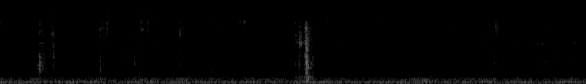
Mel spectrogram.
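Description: Faint soft clicks and rustling of a stack of football trading cards being flipped one behind another in the hands, with one sharper card snap about three seconds in.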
